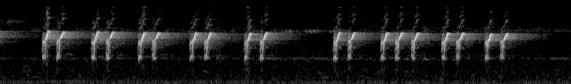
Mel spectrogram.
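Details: Dok taeng songbird singing many song phrases: crisp, high double notes repeated roughly twice a second in a steady run, with one short gap midway.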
